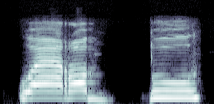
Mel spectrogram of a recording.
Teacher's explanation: Wa rabbu huruf ba itu syiddah jahar. Tampakkan syiddah jahar pada huruf ba.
